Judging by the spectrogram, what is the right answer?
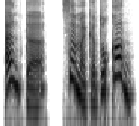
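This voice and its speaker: A woman's voice: mid-range voice, very animated, measured pace, dry recording, studio quality. A woman voicing a cocky, mischievous young boy who loves games, with a cheeky, boastful way of talking in a storybook reading. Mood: mocking.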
